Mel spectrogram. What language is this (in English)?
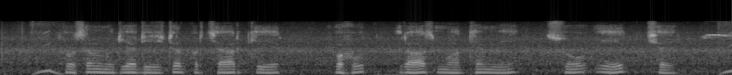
Maithili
